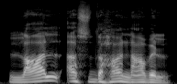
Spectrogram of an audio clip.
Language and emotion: Urdu, neutral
